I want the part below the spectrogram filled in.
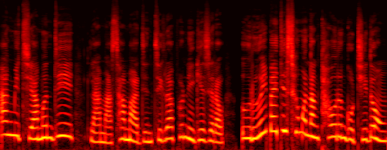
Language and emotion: Bodo, surprised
